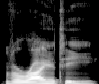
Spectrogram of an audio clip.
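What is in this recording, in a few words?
"variety", English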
